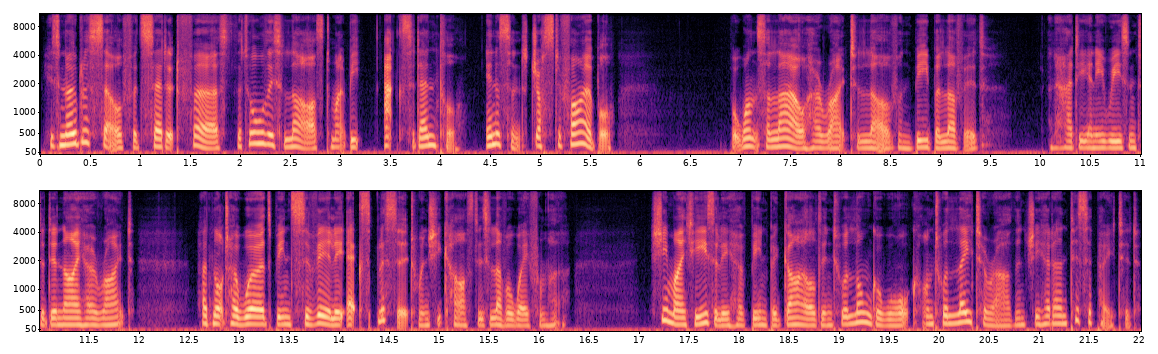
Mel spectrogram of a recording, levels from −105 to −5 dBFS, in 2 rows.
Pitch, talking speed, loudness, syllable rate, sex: 170 Hz, 185 wpm, -20 LUFS, 5.3 syllables/s, female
